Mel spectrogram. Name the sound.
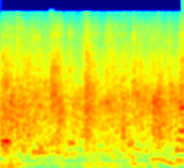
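applause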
